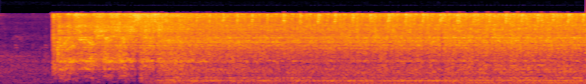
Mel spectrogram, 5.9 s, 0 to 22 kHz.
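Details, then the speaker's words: Volvo 240/740/940 B230 redblock with hard starting and rough running, started after worn spark plugs were replaced: the engine catches and settles to a lumpy idle with a tinny buzzing rattle over it from a loose exhaust heat shield. "the rattling you can hear is the exhaust heat shield"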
